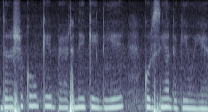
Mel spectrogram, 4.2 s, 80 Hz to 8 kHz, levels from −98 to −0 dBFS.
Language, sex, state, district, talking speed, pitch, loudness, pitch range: Hindi, female, Uttarakhand, Uttarkashi, 130 wpm, 215 Hz, -21 LUFS, 200-230 Hz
